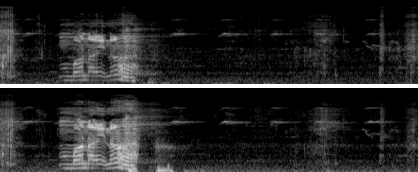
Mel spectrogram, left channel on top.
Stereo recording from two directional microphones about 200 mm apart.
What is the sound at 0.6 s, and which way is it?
A man's voice, 40° right (ahead or behind).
